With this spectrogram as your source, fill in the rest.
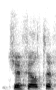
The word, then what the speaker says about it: gefilte: or gefilte fish or whatever. Gefilte. Hard G.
